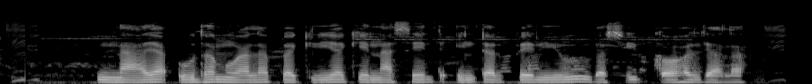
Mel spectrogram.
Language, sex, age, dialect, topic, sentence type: Bhojpuri, male, <18, Southern / Standard, banking, statement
